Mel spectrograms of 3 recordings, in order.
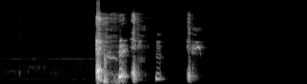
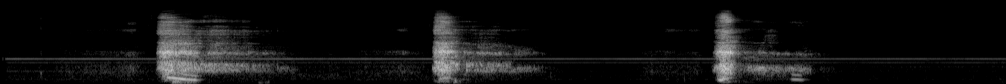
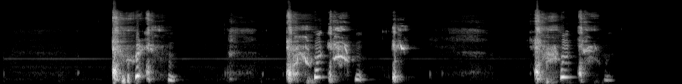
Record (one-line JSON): {"cough_length": "3.1 s", "cough_amplitude": 32768, "cough_signal_mean_std_ratio": 0.23, "exhalation_length": "10.1 s", "exhalation_amplitude": 30960, "exhalation_signal_mean_std_ratio": 0.3, "three_cough_length": "6.8 s", "three_cough_amplitude": 32768, "three_cough_signal_mean_std_ratio": 0.34, "survey_phase": "beta (2021-08-13 to 2022-03-07)", "age": "18-44", "gender": "Female", "wearing_mask": "No", "symptom_cough_any": true, "symptom_sore_throat": true, "symptom_fatigue": true, "symptom_fever_high_temperature": true, "symptom_headache": true, "symptom_change_to_sense_of_smell_or_taste": true, "symptom_loss_of_taste": true, "symptom_onset": "5 days", "smoker_status": "Never smoked", "respiratory_condition_asthma": false, "respiratory_condition_other": true, "recruitment_source": "Test and Trace", "submission_delay": "2 days", "covid_test_result": "Positive", "covid_test_method": "RT-qPCR", "covid_ct_value": 15.4, "covid_ct_gene": "ORF1ab gene", "covid_ct_mean": 16.5, "covid_viral_load": "3800000 copies/ml", "covid_viral_load_category": "High viral load (>1M copies/ml)"}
